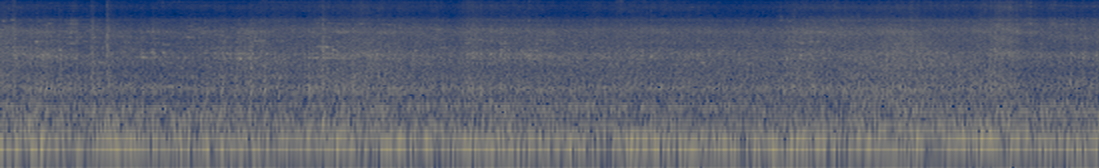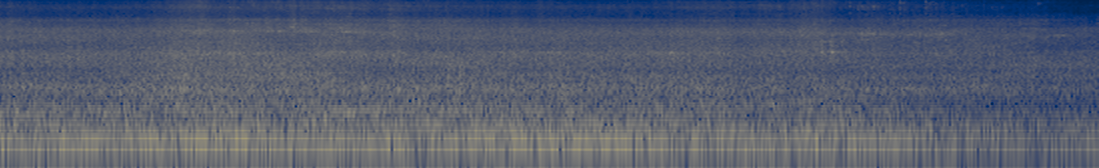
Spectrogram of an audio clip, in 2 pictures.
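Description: Freight train cars, trailer-carrying spine cars and then autoracks, rolling past close by: a steady heavy rumble of steel wheels on the rails, easing off near the end as the last car goes by.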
